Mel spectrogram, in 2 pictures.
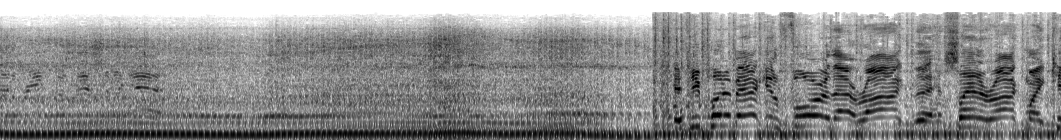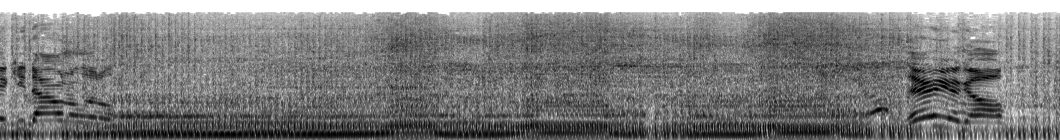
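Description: An off-road vehicle's engine idles and revs up and down close by.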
